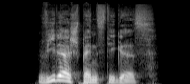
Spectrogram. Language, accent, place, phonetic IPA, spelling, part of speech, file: German, Germany, Berlin, [ˈviːdɐˌʃpɛnstɪɡəs], widerspenstiges, adjective, De-widerspenstiges.ogg
- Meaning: strong/mixed nominative/accusative neuter singular of widerspenstig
